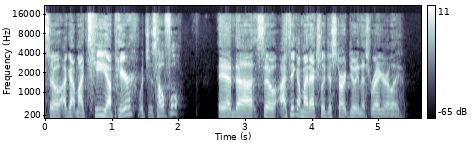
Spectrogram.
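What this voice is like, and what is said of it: Voice of someone recovering from illness. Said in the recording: “You can probably tell by my voice that I'm getting over some sickness right now”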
